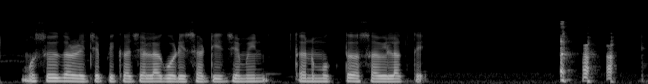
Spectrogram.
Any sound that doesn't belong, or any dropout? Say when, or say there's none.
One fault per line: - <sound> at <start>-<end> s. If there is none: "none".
- laugh at 5.6-6.2 s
